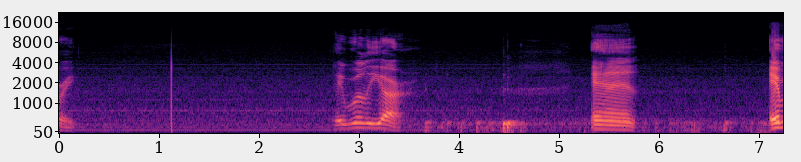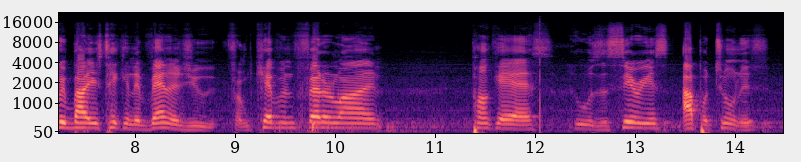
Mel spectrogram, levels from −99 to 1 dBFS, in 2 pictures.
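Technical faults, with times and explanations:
1.12 s and 12.04 s, loud pop: two brief pops, peaking roughly 10 dB then 5 dB above the sound, which carries on underneath; likely a plug, switch or static voltage spike.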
